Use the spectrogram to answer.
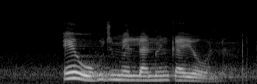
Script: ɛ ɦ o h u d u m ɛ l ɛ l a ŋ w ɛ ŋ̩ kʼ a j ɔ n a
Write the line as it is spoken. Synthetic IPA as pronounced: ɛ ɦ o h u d u m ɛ l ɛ l a n w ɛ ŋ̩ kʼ a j ɔː n a

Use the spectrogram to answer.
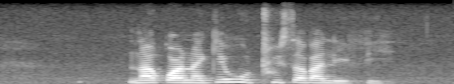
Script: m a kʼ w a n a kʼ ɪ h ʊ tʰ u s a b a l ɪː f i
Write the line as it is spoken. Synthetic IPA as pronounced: n a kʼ w a n a kʼ ɪ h ʊ tʰ u s a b a l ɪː f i

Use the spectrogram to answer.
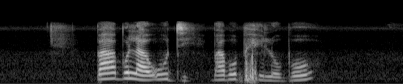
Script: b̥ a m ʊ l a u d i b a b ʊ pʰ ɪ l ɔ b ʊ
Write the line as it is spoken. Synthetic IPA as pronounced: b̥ a b ʊ l a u d i b a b ʊ pʰ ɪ l ɔ b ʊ

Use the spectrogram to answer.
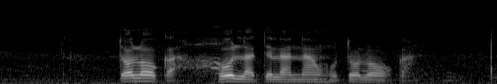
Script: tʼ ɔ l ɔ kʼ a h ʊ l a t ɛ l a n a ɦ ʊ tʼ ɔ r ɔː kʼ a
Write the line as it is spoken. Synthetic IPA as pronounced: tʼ ɔ l ɔ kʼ a h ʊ l a tʼ ɛ l a n a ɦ ʊ tʼ ɔ l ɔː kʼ a

